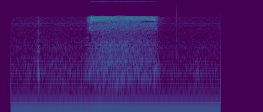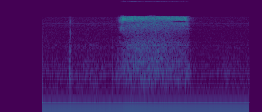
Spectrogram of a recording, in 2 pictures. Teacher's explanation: Force air through the top of your tongue to hit your top teeth, producing a hissing sound. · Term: s sound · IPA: /s/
